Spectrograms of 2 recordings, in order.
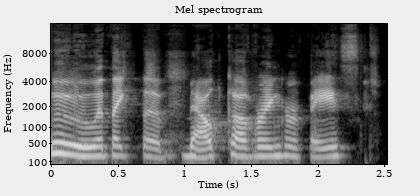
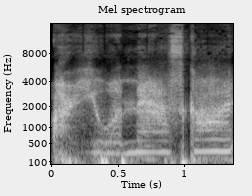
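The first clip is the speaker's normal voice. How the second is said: whispering, higher; 5 semitones higher than usual. Asking a character in a whisper whether he is a mascot: whispering. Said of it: "I whisper to him".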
